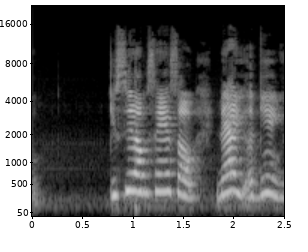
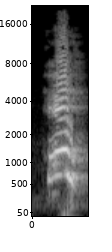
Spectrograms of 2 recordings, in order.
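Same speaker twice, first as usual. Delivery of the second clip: a sharp, high, loud whistle of a whew; overwhelmed whew at her beauty; 10 dB louder than usual. Real, not acted. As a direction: blow out a big whew of amazement. Reacting to the wife's beauty.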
